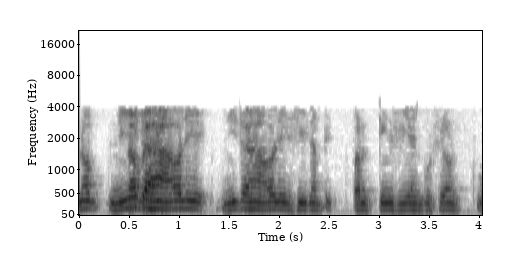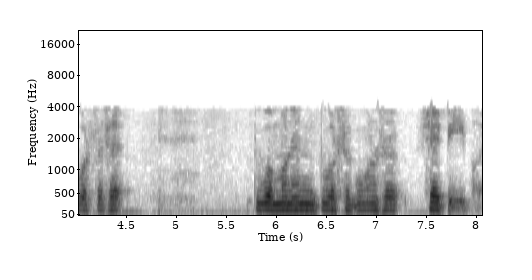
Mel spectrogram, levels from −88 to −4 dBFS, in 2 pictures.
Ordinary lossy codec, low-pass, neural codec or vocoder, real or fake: AAC, 16 kbps; 7.2 kHz; none; real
